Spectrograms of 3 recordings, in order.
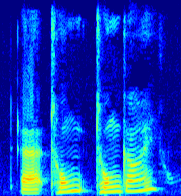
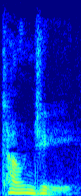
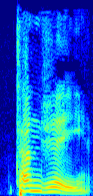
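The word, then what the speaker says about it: Taunggyi: your first visit to meet her family in Tongai? Is it Tongai? It's Taunji. Tanji. There are different pronunciations on the internet, so I had it completely wrong.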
